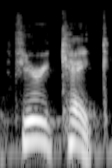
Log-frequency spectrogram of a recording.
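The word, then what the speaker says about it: furikake: cakes with cabbage and fury kake. Can you do Nor McDonald? Fury cake. Fury cake is how you say that.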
